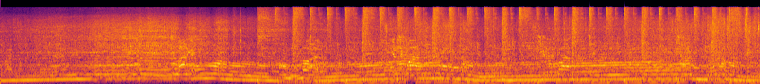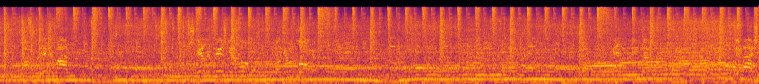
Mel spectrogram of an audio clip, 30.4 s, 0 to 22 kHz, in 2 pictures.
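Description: Renault Clio 1.2's four-cylinder petrol engine heard from inside the cabin, driven hard on a hillclimb: the revs climb steadily and then drop back sharply several times as it goes through the gears and lifts for corners.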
